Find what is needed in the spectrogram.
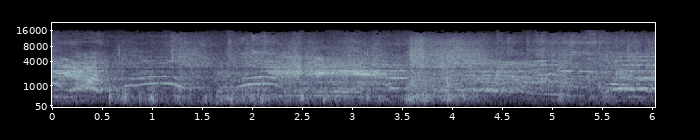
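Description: Pro-wrestling ring sounds: a few sharp thuds of bodies striking and hitting the ring canvas, with scattered shouts and calls from a small crowd.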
